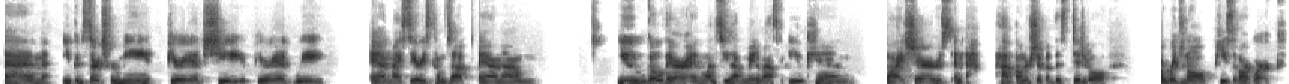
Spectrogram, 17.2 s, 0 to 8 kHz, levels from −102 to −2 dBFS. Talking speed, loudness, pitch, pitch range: 145 wpm, -23 LUFS, 165 Hz, 155-180 Hz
